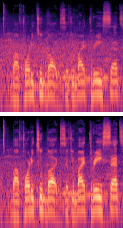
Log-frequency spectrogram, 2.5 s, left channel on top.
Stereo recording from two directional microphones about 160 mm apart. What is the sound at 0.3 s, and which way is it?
Speech, 5° right (ahead or behind).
